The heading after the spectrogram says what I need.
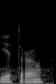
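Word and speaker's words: Yitro: around whether or not this is Jethro in the Hebrew would be pronounced you throw or it's it's the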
